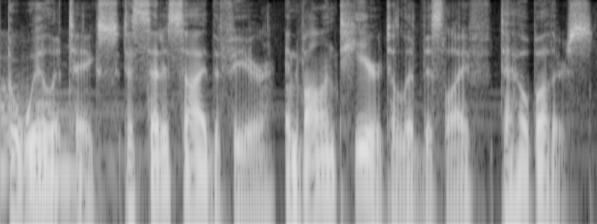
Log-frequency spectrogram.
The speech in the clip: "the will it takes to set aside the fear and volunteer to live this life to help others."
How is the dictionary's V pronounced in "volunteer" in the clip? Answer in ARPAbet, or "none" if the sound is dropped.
V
